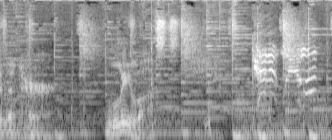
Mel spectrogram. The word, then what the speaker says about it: Leela: Get it, Leela, get it! Not Layla, as I had originally pronounced it.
